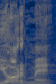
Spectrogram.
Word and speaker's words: Guillorme: Is it Guillorme? I thought it was Guillorme. I feel like with the Spanish background and everything. Guillorme is how you're supposed to pronounce it.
